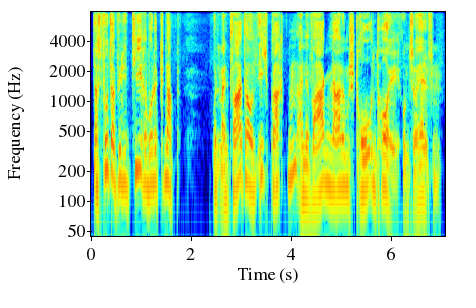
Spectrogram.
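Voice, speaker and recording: A middle-aged man narrating a children's farm story in an expressive storytelling manner. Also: unhurried, slightly rough, no room sound, clean studio sound. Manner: expressive, sweeping pitch.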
